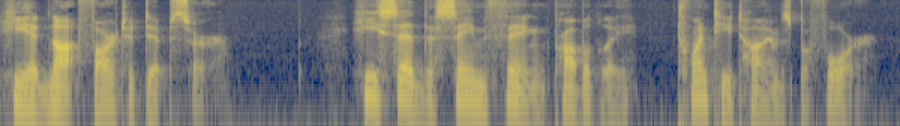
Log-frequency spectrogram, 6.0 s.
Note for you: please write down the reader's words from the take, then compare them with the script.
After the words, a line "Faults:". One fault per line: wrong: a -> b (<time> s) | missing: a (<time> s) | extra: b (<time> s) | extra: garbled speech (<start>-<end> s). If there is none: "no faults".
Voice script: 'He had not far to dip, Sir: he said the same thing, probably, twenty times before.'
'He had not far to dip, Sir: he said the same thing, probably, twenty times before.'
Faults:
no faults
